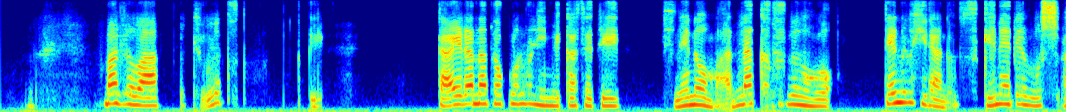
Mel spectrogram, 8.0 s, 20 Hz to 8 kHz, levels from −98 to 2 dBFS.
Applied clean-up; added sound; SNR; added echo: neural diffusion model UNIVERSE++.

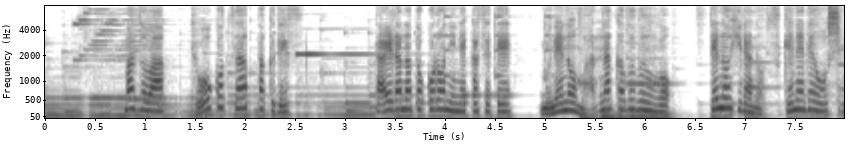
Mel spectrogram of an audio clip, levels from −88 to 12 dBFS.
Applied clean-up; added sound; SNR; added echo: neural mask model RNNoise.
